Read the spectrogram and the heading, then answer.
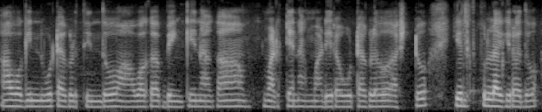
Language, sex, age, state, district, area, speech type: Kannada, female, 30-45, Karnataka, Bangalore Urban, rural, spontaneous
